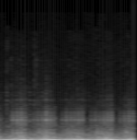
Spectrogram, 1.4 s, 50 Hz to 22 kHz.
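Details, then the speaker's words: Honda EG Civic after the owner changed its tune file, enabling launch control and possibly an accidental setting: deep, lumpy idle surging and sagging, tach jumping; it won't pass 3,000 rpm and cuts out, cause unknown. "It's just not good. Like if you look at the tach, it's just kind of like jumping up and down. Something here is not good."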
